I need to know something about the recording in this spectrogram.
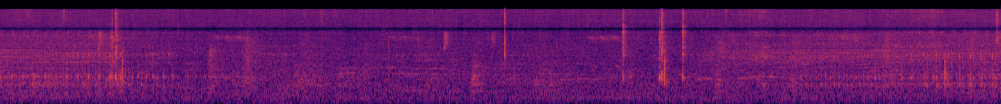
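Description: Quiet background: a faint steady hiss, broken by a few brief soft clicks about a second in and again between five and seven seconds.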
